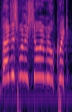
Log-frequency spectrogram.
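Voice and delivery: put-on high, pleading child voice; little kid. Child begging to show dad before he leaves, high and pleading. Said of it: "And Hadley goes".

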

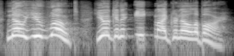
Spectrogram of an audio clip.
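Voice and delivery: high, loud mock tantrum; arguing toddler. Three-year-old accusing his father, loud high mock outrage. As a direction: push back like an outraged little kid, stretching words. Acted quarrel, child arguing back.

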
